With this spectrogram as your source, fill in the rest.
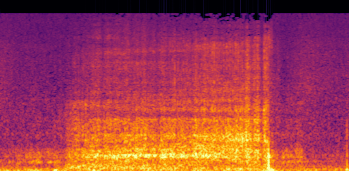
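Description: Fingernails scratch across the solid cardboard-and-paper cover of a hardcover book, making a steady, dry, papery rasp that swells in after a quiet start and holds for about three seconds. It ends with a sharp tap on the cover, followed by fainter scratching and one light tap.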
